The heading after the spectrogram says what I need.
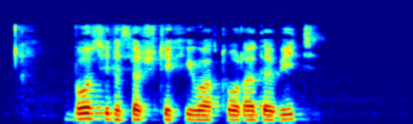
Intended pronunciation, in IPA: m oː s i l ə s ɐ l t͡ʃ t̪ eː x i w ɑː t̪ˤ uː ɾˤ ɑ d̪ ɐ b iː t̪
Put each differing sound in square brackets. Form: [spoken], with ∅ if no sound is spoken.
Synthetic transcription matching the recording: [b] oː s i l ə s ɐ [ɾ] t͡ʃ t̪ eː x i w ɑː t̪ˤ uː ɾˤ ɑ d̪ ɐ b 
